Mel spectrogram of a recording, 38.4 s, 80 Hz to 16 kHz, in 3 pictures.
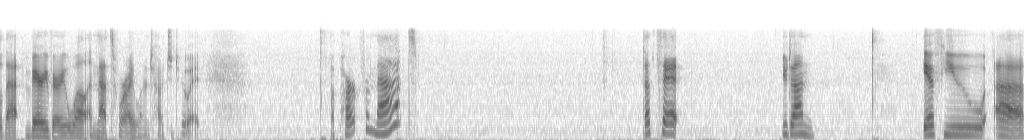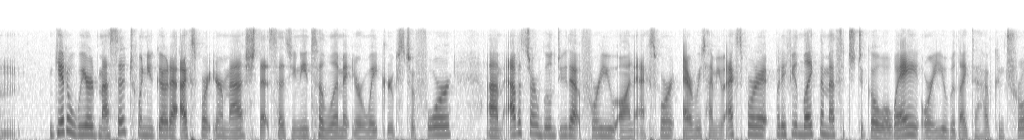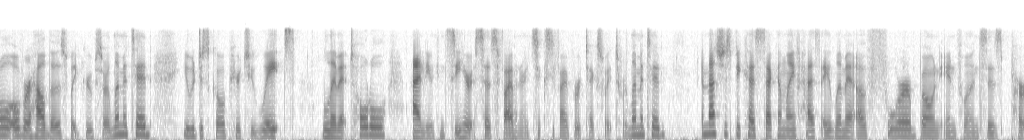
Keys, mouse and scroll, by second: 2.8-3.9 scroll down 3, 3.3 middle click, 5.5 click, 6.6-7.3 middle drag, 8.6-9.8 middle drag, 10.3 click, 11.2-12.7 drag, 13.1 middle click, 13.6-14.0 scroll up 2, 14.0 middle click, 15.7 middle click, 19.4 click, 24.2 click, 25.3-26.2 drag, 28.4-29.8 drag, 33.6-34.7 middle drag, 35.5 middle click, 37.6-38.4 scroll up 1.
